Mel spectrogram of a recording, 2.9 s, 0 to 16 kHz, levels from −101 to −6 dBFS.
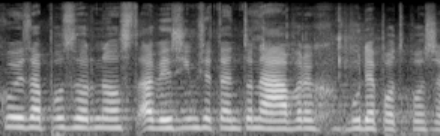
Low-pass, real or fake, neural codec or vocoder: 14.4 kHz; real; none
